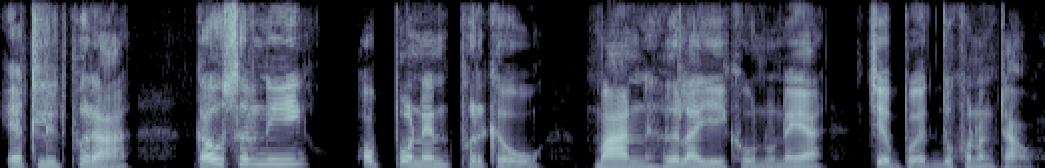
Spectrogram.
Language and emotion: Bodo, disgusted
